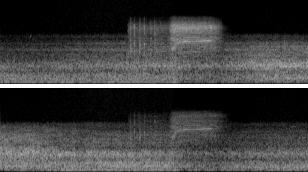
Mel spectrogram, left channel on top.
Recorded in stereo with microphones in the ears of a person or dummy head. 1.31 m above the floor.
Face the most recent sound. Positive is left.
turn(degrees=75)  # may be behind; listen again after turning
